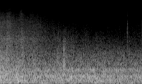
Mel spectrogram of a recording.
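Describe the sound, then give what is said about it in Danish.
Explosions from a late-night Israeli airstrike in southern Lebanon, captured in a radio news recording, make a dense, continuous rumbling roar with a few sharper bursts and no voices. “Sådan her lød det sent i aftes i det sydlige Libanon, hvor Israel har udført et omfattende luftangreb.”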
